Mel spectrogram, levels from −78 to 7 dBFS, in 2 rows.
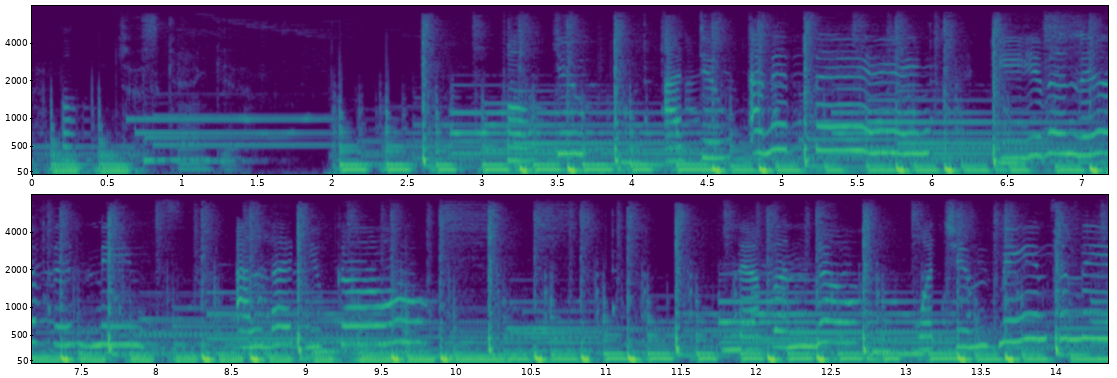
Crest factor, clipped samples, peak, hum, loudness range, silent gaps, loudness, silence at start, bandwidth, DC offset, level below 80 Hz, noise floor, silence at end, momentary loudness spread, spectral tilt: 14 dB; under 0.1%; -4 dBFS; none; 3 LU; none; -20 LUFS; 0 s; 7.2 kHz; under 0.1%; -22 dBFS; -39 dBFS; 0 s; 7 LU; -7.5 dB/octave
